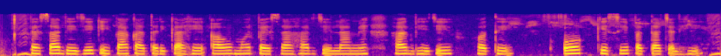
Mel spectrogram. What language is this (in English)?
Chhattisgarhi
